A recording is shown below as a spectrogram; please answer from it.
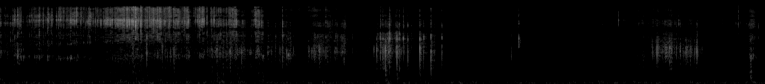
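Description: A utility knife scores a grid into a solid, translucent amber bar of dry soap held in the palm and shaves off small cubes. The blade makes bright, crisp scratching and crackly carving sounds in dense bursts, loudest at the start, then trailing into softer, scattered scrapes separated by brief silences.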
